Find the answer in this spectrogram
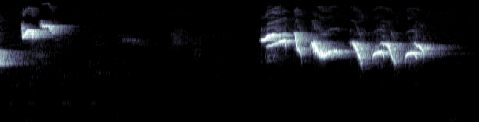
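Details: Teler song of an Orange-headed thrush: brief high twitter, a pause, then a quick run of downslurred whistled notes, clean with no background noise.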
